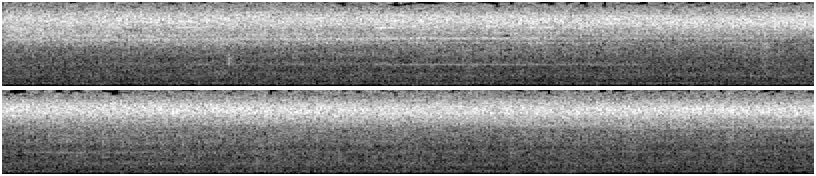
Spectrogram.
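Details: Constant fanning hum from Japanese honey bees on a hot day, a level, rich buzzing drone beneath an unchanging high-frequency hiss.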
